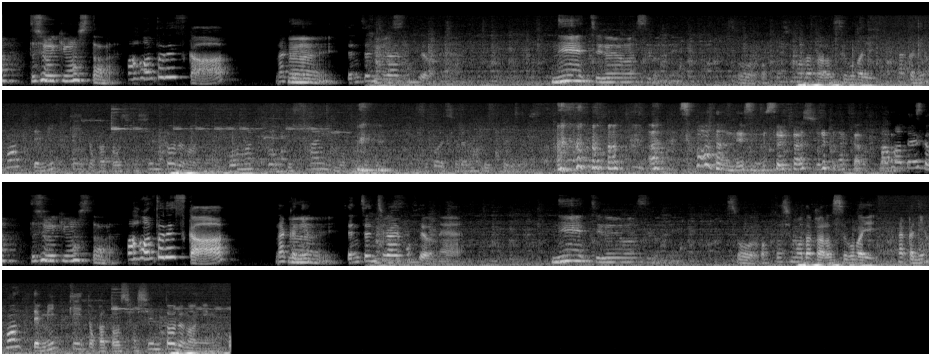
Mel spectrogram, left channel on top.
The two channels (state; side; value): drops out; right; at 11.6 s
